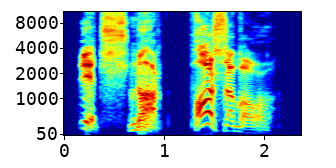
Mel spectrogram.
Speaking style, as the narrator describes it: the Hutt bellowed into the comm droid

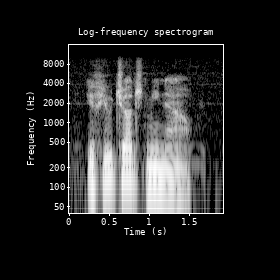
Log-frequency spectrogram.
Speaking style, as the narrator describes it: she continued in her intense whisper

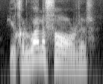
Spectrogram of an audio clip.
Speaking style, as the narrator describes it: said Stephen

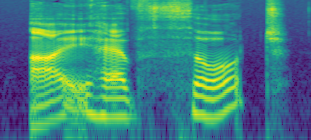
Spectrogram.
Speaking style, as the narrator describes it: the chief began, slowly and with a civil solemnity

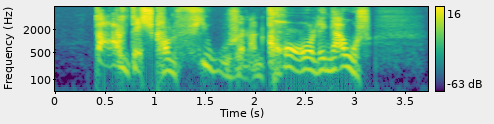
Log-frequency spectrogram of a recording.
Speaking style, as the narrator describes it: said Stephen angrily

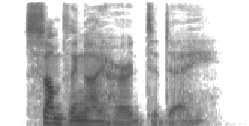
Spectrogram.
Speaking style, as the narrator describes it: he said hoarsely

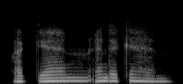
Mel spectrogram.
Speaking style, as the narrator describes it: Sotur whispered

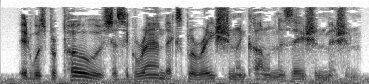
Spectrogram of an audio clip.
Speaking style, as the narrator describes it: Windu said

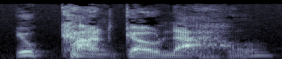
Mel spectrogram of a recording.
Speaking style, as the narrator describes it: said fiercely

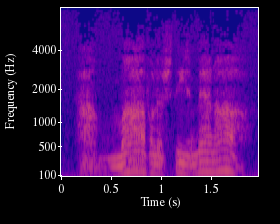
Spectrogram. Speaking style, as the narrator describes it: he whispered

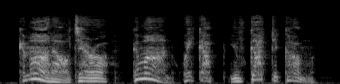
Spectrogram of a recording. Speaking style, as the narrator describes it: young Shevik whispering urgently

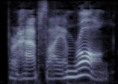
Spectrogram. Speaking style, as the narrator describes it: said Hemlock in his dry, flat voice

